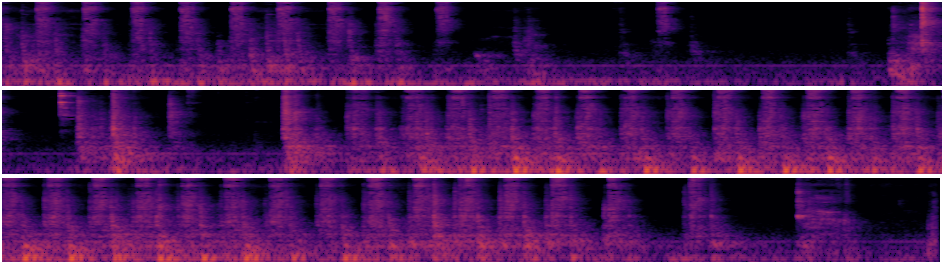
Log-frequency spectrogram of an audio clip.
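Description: Hand ratchet wrench clicking in steady strokes, about three clicks a second, as a front suspension bolt is tightened. There is a sharp knock about nine seconds in during a pause, then the ratcheting resumes in a long run and stops near the end.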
